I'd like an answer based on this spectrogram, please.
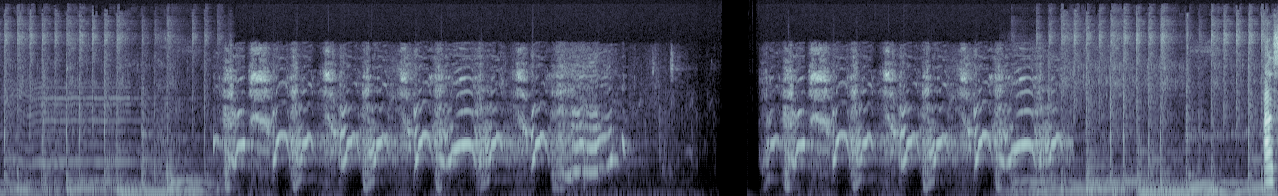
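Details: Zebra braying in two long bouts of rapid, yelping barks, about three per second, each a short, harsh, rising-then-falling note, broken by a brief silence; background music plays at the beginning and end.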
